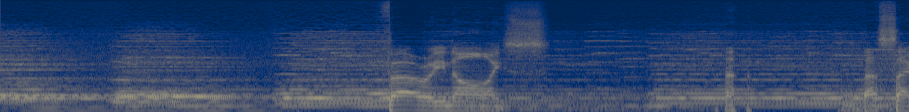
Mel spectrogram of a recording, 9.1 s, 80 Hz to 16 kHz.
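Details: Hacker Sovereign RP18 radio during repair of AF114/AF117 transistors and electrolytic capacitor replacement: music plays clean and full, with no crackle, hum or distortion.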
